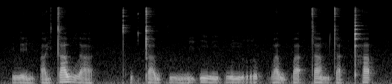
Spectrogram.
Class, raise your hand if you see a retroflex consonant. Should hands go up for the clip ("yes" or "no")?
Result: no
